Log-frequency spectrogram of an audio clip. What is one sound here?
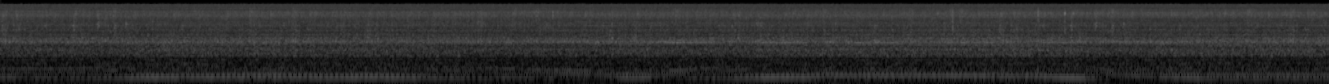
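A large harvester engine drones steadily, its pitch rising and falling.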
